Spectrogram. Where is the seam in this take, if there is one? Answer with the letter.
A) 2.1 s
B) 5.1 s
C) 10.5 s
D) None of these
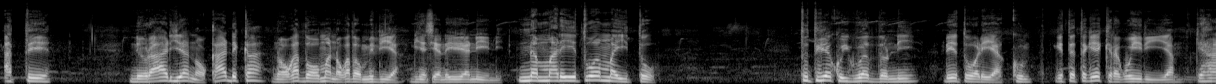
C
